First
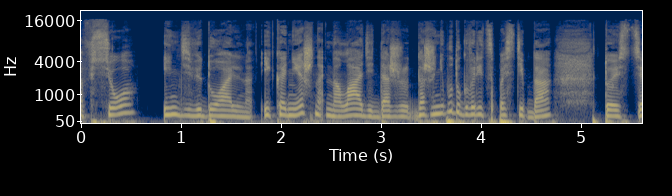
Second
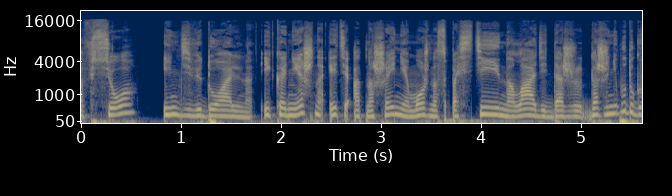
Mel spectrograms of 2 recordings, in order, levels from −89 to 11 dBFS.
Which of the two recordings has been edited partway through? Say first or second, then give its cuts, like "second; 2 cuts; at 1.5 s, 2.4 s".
first; 2 cuts; at 2.4 s, 4.5 s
